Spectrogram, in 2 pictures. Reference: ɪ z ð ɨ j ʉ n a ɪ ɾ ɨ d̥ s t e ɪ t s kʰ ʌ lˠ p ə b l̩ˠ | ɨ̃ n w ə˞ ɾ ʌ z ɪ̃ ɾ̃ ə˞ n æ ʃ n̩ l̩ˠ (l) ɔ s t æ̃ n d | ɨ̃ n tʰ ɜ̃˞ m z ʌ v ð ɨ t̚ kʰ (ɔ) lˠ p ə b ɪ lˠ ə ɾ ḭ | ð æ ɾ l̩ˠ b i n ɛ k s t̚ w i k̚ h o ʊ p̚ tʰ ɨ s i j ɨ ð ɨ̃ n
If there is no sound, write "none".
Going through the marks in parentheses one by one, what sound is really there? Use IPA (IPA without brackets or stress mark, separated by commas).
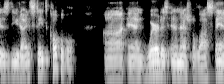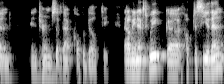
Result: l, ʌ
